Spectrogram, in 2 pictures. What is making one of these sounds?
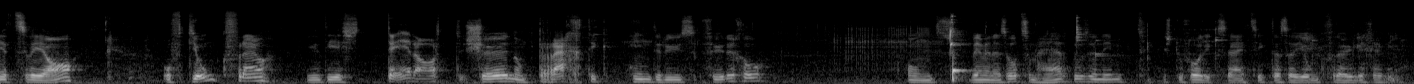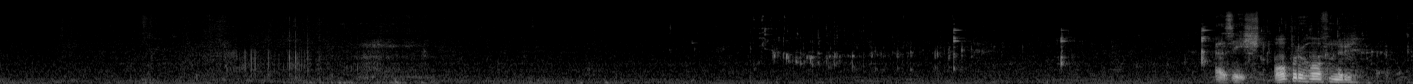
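A middle-aged man talks calmly up close.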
